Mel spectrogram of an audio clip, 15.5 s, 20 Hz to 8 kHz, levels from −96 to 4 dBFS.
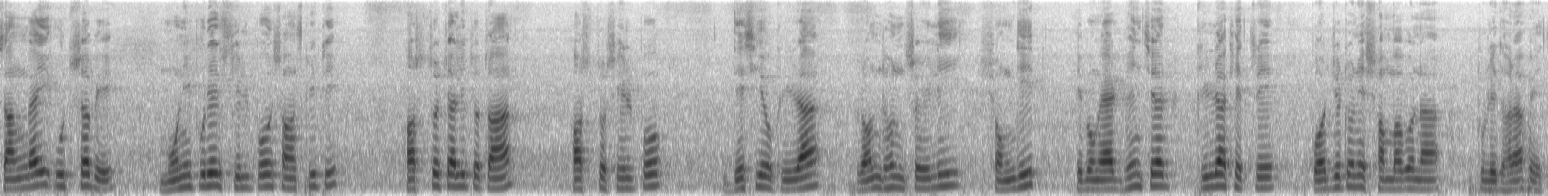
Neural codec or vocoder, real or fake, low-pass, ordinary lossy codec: none; real; none; none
